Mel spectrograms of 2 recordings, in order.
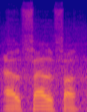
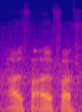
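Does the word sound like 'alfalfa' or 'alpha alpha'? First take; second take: alfalfa; alpha alpha. First: It is said as one word, alfalfa. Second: It is said as alpha twice. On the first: The speaker calls it right. "it's actually alfalfa. There's no two A's in that" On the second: The speaker calls it wrong. "I pronounced it like the Greek letter alpha"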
